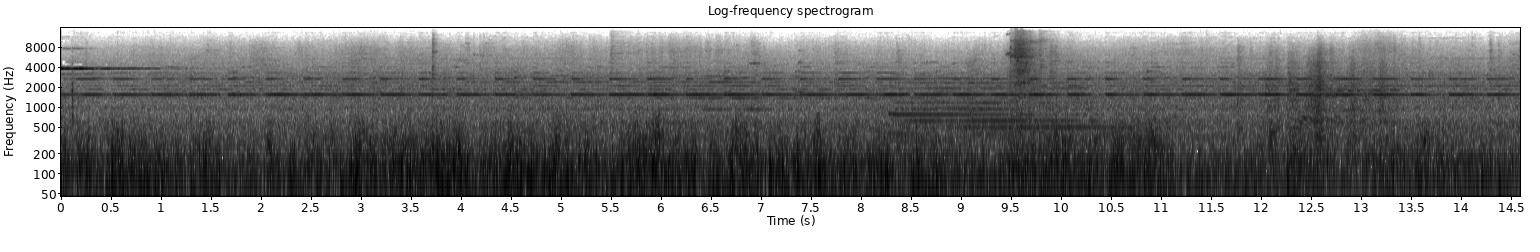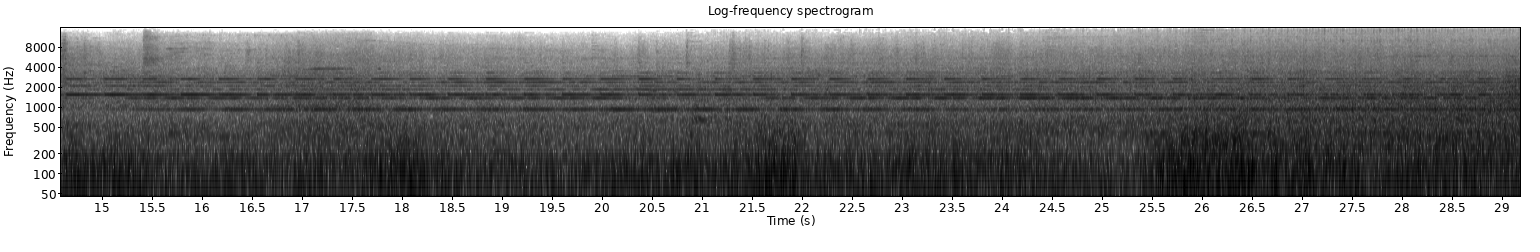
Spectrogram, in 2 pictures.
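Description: Freight cars rolling through a grade crossing, their wheels rumbling on the rails, while the crossing's electronic bell rings steadily throughout. The rumble grows louder again near the end.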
